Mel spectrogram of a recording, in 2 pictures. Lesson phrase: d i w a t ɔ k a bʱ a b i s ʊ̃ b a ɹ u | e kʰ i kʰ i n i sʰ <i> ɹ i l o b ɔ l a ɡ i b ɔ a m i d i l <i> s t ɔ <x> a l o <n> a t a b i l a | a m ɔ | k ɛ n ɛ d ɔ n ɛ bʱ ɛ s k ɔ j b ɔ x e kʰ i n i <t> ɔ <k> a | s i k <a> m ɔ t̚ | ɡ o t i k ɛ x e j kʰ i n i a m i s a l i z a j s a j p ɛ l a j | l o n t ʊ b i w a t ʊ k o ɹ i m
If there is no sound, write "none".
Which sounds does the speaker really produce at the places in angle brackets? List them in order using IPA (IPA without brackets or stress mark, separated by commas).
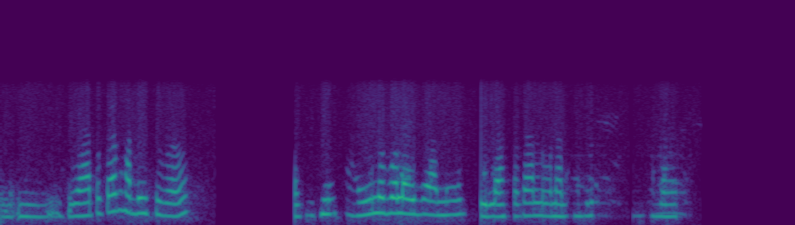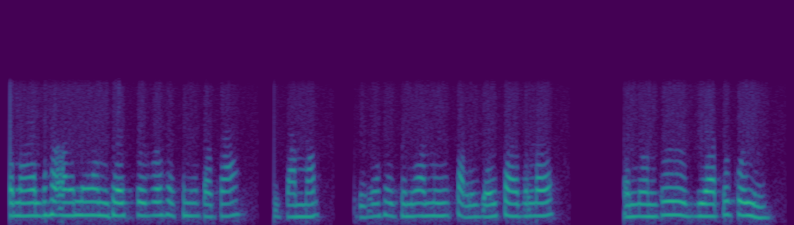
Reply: a, a, k, n, t, k, a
